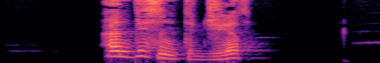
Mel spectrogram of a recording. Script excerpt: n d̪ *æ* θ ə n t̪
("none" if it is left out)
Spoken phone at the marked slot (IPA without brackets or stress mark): i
